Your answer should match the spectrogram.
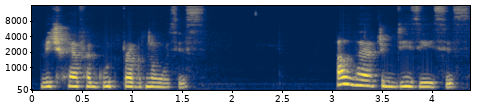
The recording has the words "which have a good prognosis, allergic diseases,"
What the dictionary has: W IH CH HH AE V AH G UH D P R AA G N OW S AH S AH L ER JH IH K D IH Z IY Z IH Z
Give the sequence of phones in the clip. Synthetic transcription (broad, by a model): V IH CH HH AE F AH G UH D P R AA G N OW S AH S AH L ER JH IH K D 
